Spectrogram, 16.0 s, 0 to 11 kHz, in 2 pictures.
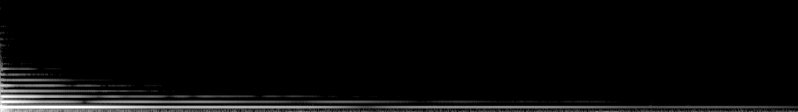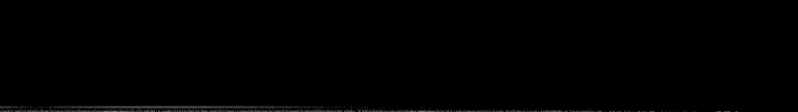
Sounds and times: upright choiseul piano 0:00.0 - 0:05.5

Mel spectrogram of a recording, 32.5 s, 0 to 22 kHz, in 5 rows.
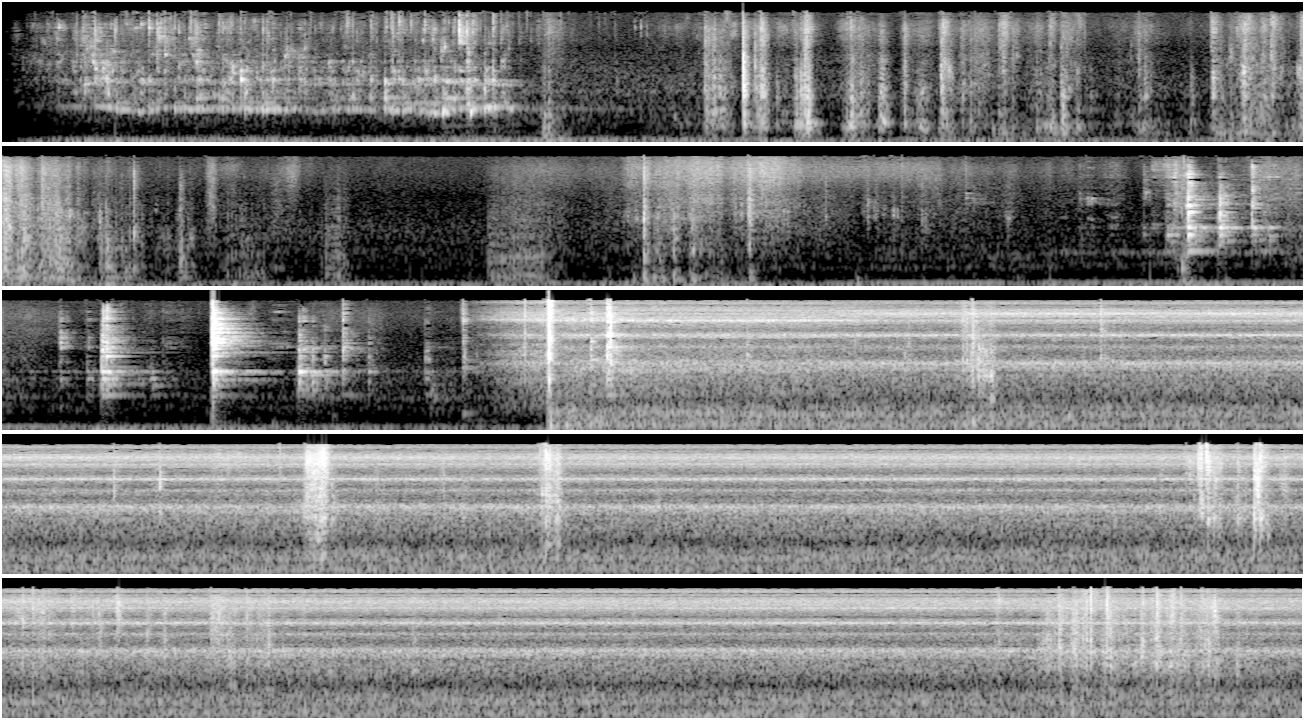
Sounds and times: Cooking sausage inside the truck cab 0:00.0 - 0:08.3
pouring water 0:00.0 - 0:03.0
camping stove 0:03.2 - 0:32.5
Cooking sausage inside the truck cab 0:09.0 - 0:32.5
pouring water 0:15.4 - 0:32.5
rattle 0:31.2 - 0:32.3

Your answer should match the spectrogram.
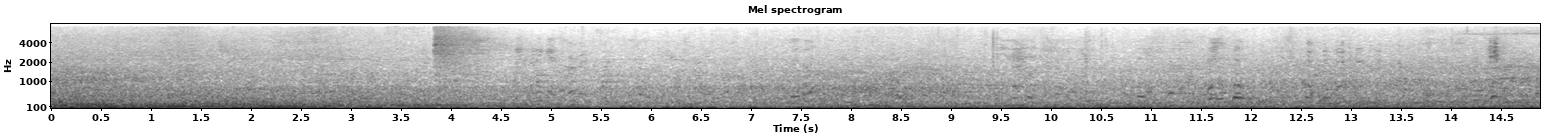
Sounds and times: street car 0:00.0 - 0:14.8
traffic 0:00.0 - 0:14.8
voices 0:01.2 - 0:14.8

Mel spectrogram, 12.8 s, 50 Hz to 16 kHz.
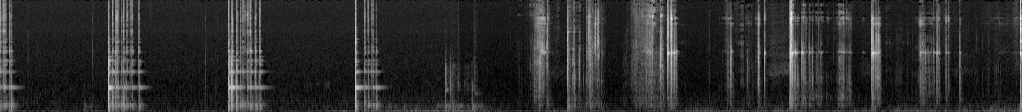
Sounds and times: hitting, scratching and rolling all sorts of stones 0:06.6 - 0:12.7

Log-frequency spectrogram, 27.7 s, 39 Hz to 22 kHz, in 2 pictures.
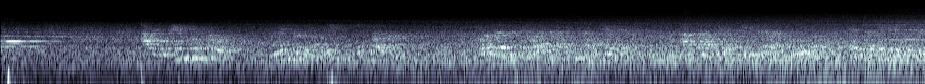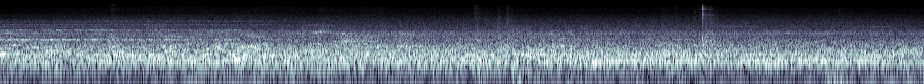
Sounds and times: train is arriving 0:00.0 - 0:27.7

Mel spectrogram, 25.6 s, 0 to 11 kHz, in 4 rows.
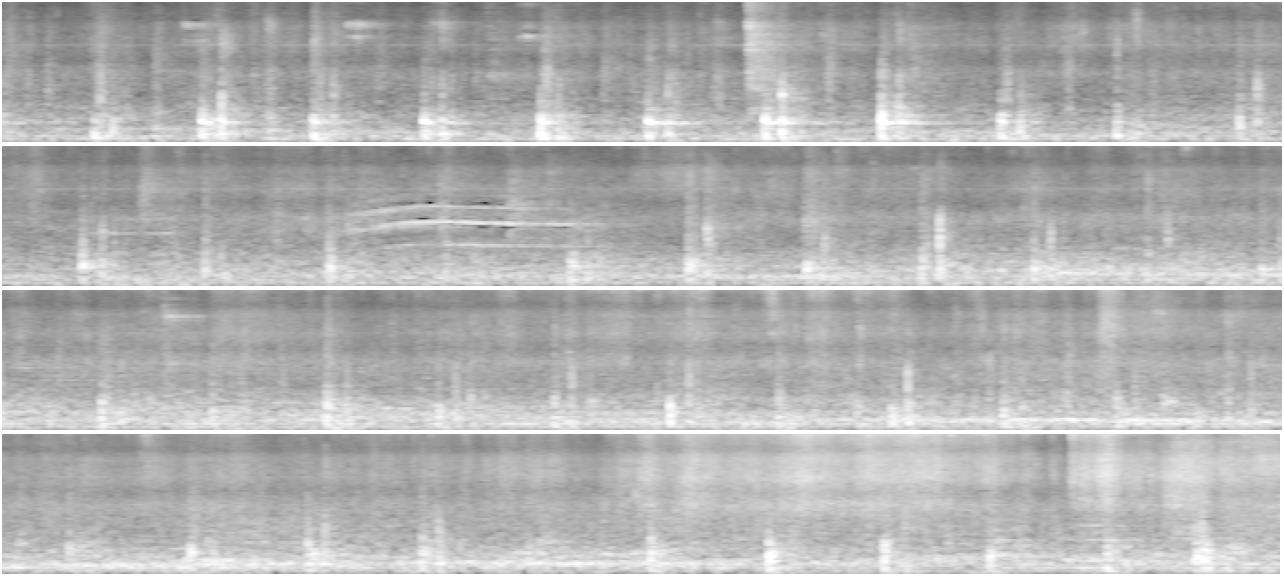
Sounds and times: footsteps 0:13.3 - 0:25.5

